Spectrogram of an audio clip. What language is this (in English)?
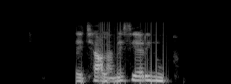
Mpumpong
